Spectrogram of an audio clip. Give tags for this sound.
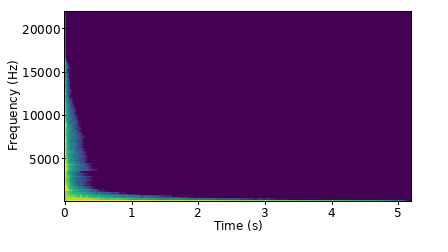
drum; velocity; 1-shot; multisample; tom

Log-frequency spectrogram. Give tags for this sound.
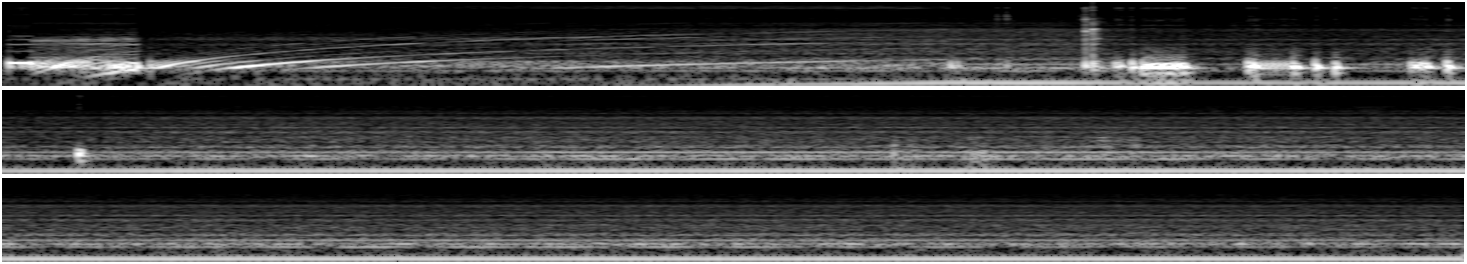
HDD; harddrive; mono

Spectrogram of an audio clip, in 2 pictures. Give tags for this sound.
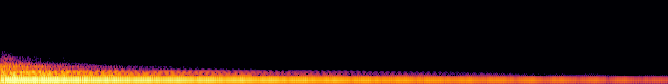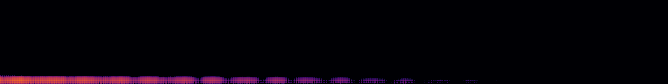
metal; percussion; gong; ring; bell; metallic; ting; chinese; percussive; iron; hit; steel; temple; drum; clang

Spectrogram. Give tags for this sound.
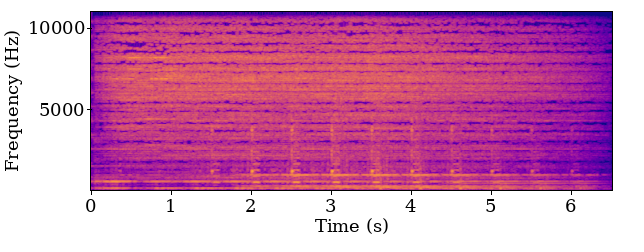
call; cell; mobile; ring; signal

